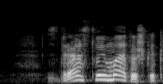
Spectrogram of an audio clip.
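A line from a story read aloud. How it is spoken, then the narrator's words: Young man's shout. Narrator (Russian): крикнул юнош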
